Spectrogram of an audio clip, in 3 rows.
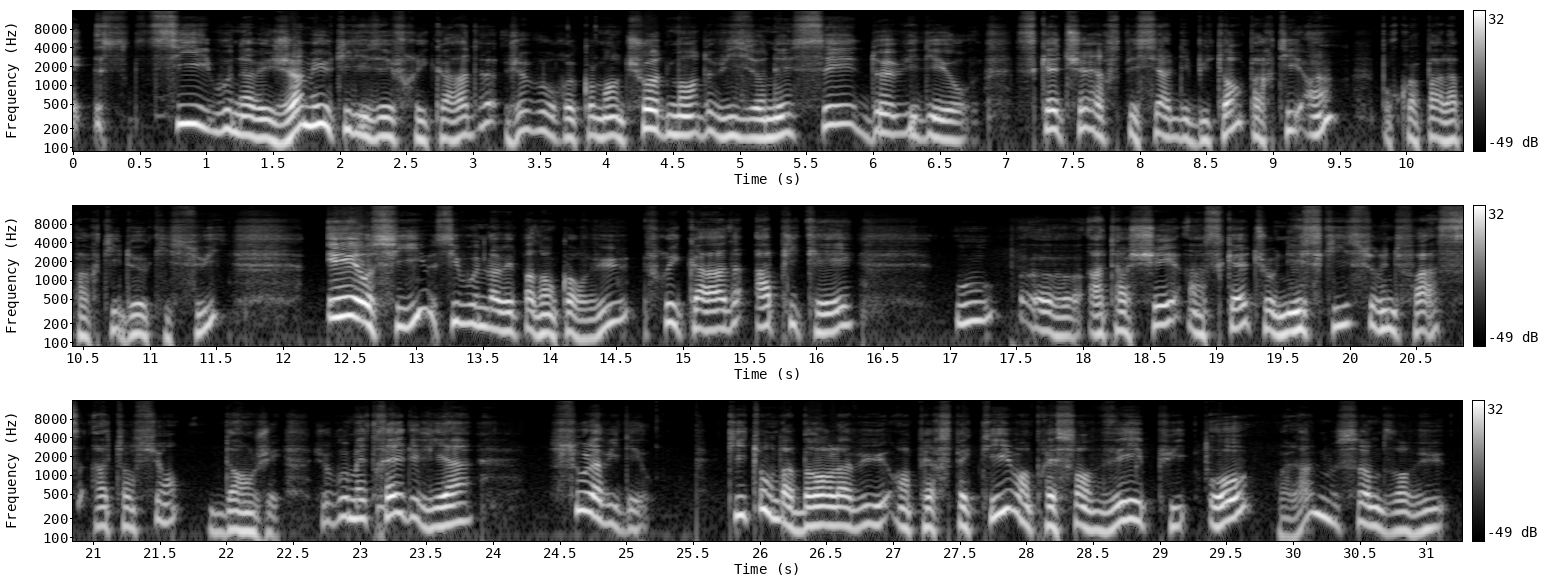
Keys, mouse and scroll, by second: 3.6 click, 12.4 click, 25.0 right click, 25.4 click, 28.6-29.2 typing.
